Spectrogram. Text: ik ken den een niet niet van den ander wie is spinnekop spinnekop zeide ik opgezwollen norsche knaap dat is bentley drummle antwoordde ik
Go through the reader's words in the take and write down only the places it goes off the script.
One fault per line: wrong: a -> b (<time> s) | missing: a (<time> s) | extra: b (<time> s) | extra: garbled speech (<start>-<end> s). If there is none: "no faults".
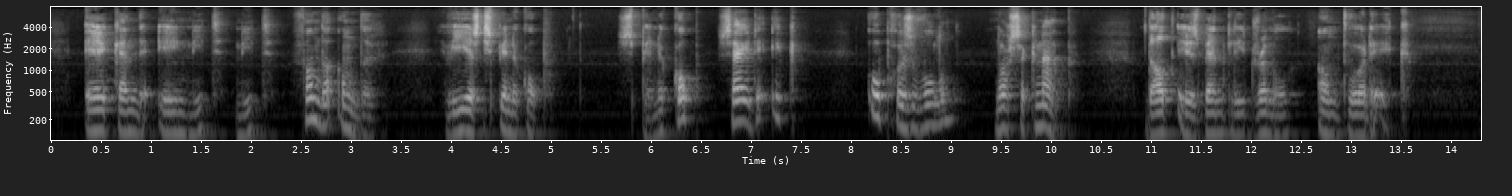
no faults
